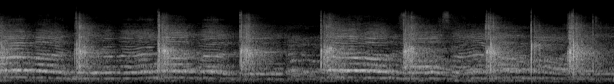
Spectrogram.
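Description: A row of men chanting a poem's verse together in chorus, with loud unison hand claps at a steady beat, about one clap every second or less.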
